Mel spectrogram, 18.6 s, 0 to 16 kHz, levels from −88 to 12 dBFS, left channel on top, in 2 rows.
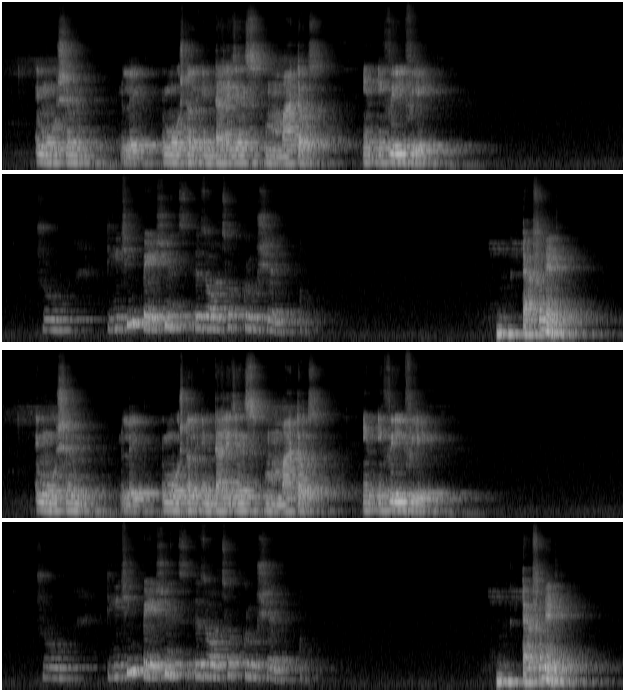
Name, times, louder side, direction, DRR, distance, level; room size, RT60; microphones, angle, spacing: voice 1, 0.5-1.3 1.8-2.1 2.4-4.7 5.4-6.4 16.7-17.6, equal, 40° right, -2 dB, 2.0 m, -29 dB
voice 2, 9.8-10.4 10.9-13.6, right 1 dB, 15° right, -5 dB, 2.0 m, -36 dB
13.0 x 7.1 x 4.8 m, 1.3 s
head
